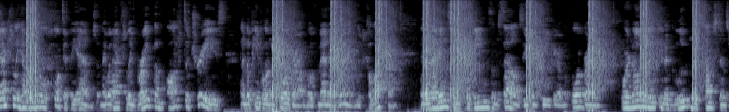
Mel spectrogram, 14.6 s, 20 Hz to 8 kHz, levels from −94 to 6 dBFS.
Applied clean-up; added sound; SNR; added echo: classical method WPE with log-MMSE.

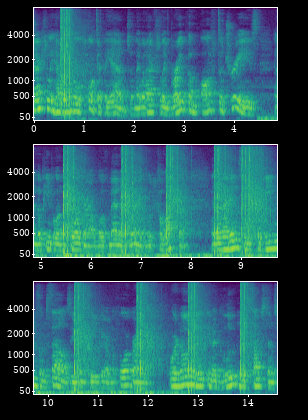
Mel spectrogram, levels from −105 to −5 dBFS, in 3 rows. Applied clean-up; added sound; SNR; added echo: none; Gunshot, gunfire; 3 dB; reverberation time 0.5 s.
